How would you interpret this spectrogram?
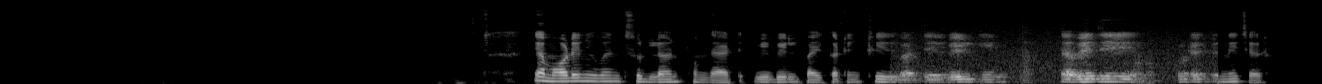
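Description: This is a speech clip. From 8.91 s to 12.18 s, just after "build by cutting trees", the sound turns suddenly roomy and hollow, with thinner bass. The level stays about the same. Room noise rises to roughly 20 dB below the speech. Then it switches back abruptly. This is likely a switch to a distant microphone.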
